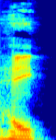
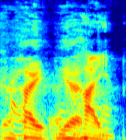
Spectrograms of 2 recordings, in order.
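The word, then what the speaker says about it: Haidt: I believe a friend of mine recommended that Jonathan hate I never pronounced that correctly. Height. Height. Yeah. He He hates when you when you say hate.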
